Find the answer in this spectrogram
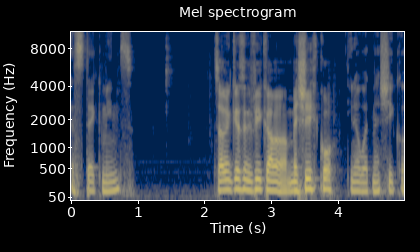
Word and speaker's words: México: So even like people think we pronounce, we might tell like that it's not México, but Mexico.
